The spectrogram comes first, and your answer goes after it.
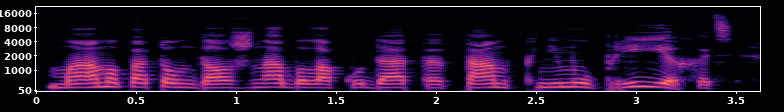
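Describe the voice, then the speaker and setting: Woman voicing a loud young male thug. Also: on the low side, fairly even intonation, normal speed, dry recording, lightly acted. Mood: defensive. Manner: loud, rough and quarrelsome. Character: young male thug, brash and foul-mouthed.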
